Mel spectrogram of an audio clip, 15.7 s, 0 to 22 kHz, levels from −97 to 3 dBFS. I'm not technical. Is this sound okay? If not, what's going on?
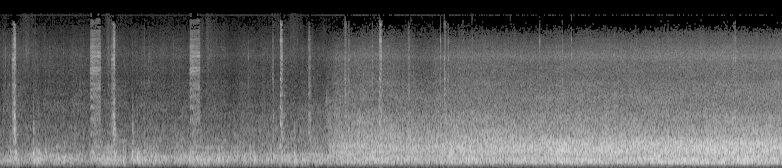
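No. The same audio was likely captured twice, with one copy running late: a doubled audio track. A second, equally loud copy trails about two seconds behind throughout.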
